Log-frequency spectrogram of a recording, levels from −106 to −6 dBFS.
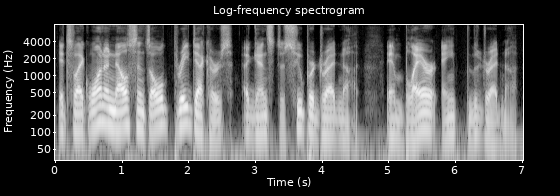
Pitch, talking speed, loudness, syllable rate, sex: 95 Hz, 145 wpm, -19 LUFS, 3.9 syllables/s, male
